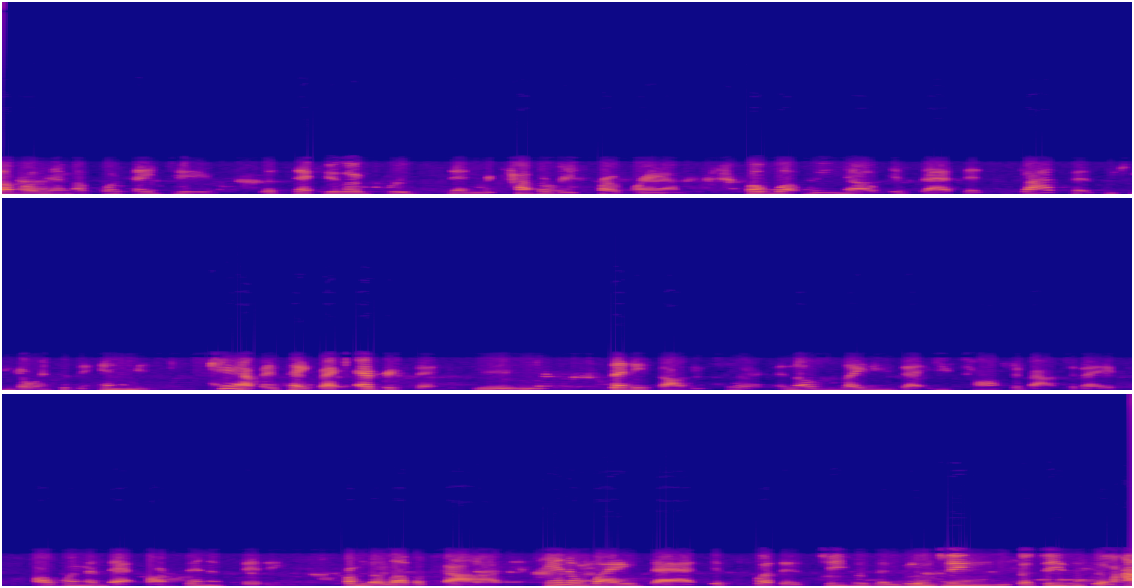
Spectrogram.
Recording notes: We are on location at this year Royalty Conference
